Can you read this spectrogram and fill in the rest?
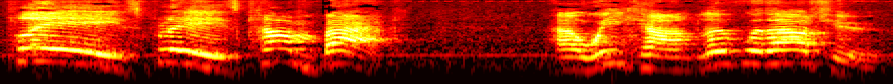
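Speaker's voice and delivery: loud, high, hammed-up pleading; begging Britons. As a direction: beg them to come back, overdoing it. Britons begging the Romans back.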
